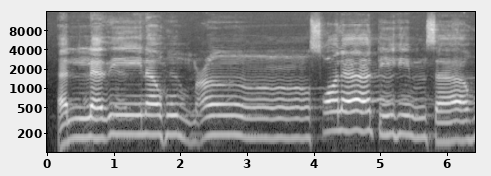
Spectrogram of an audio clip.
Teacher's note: صاد میں بھی سیٹی کی آواز ہے لیکن صاد کی آواز موٹی ہے اور سین کی باریک ہے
